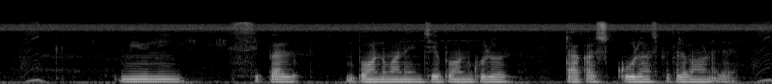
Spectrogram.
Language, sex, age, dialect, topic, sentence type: Bengali, male, 18-24, Standard Colloquial, banking, statement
